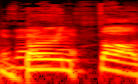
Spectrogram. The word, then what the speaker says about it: Bernthal: pronounce his last john bernthal it looks like yeah that would be bernthal that's b-e-r-n t-h-a-l i went to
